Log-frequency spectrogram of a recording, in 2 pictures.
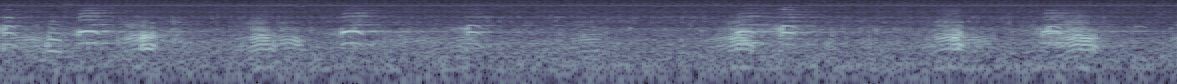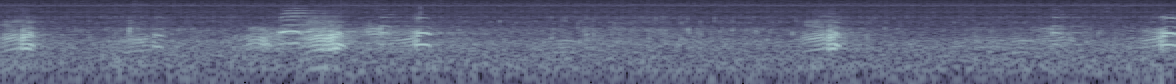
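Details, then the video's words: Flock of geese on the Yakima River, very chatty: scattered nasal honks from several birds, irregular and overlapping in short bursts, over a steady hiss of background noise. "Geese on the Yakima River"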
